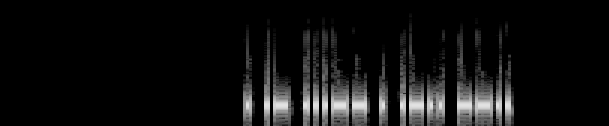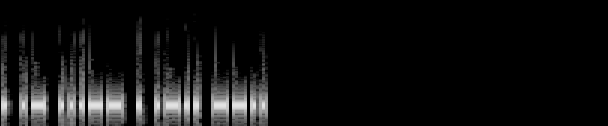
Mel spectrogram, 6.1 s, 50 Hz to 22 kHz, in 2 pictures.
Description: Morse code, heard as a keyed tone, about 46 wpm, 700 Hz. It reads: EA3ELZ EA3ELZ
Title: DXCC-100 Call Signs - 6 Characters - Repeated 2x - 50wpm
